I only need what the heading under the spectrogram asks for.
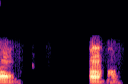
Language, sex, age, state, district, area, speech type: Sindhi, male, 18-30, Rajasthan, Ajmer, urban, conversation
